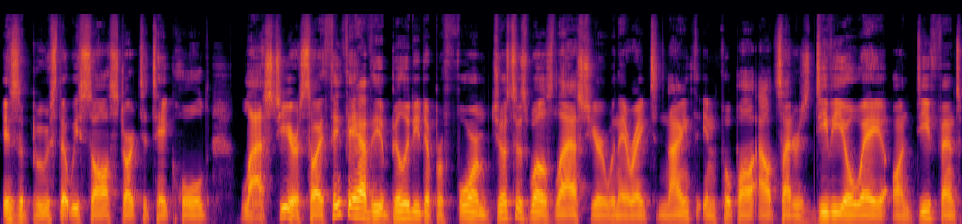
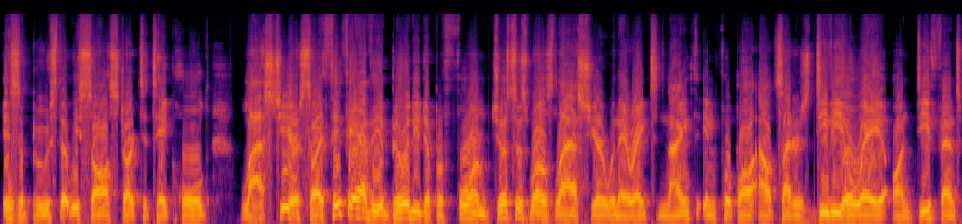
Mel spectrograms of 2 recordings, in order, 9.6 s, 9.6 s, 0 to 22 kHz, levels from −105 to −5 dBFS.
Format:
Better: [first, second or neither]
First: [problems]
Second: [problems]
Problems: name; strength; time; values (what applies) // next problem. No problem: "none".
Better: first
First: none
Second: distortion; heavy; 8 dB below the speech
